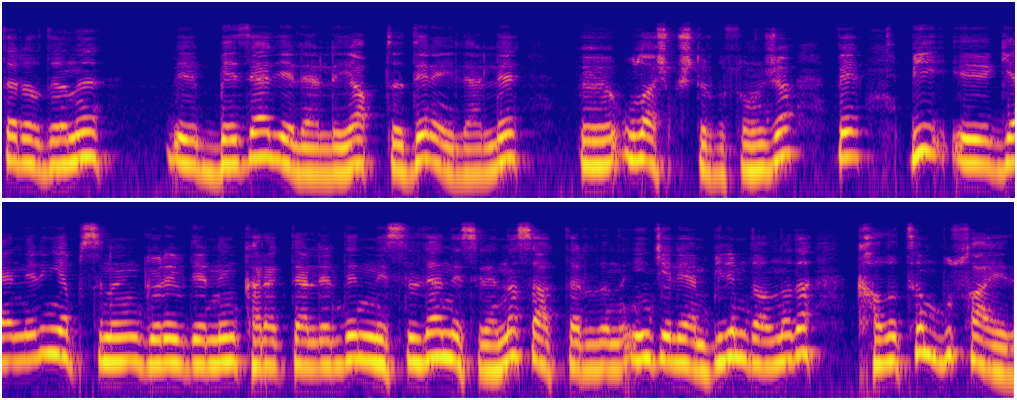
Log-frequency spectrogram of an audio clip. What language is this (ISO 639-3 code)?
tur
